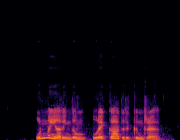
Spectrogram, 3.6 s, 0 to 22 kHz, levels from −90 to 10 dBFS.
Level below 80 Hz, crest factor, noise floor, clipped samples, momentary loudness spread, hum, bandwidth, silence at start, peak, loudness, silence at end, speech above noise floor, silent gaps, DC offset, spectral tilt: -74 dBFS; 16 dB; -82 dBFS; under 0.1%; 9 LU; none; 6.8 kHz; 0.75 s; -4 dBFS; -20 LUFS; 0.4 s; 62 dB; none; under 0.1%; -6.5 dB/octave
